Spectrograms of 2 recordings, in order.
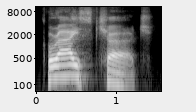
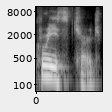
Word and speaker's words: Christ Church: very much remember pration is Christ Church not Christ Church because Christ is is not the name is Christ Christ is Jesus Christ okay it's um you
